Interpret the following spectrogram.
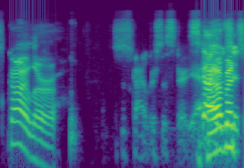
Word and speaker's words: Schuyler: Nancy Robertson says the Schuyler is pronounced Schuyler.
